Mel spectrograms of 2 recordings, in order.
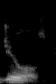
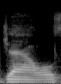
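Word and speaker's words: joules: I'm thinking about it the word for measurement of energy j-o-u-l-e-s is pronounced Jewels doc told me that two or three other people mentioned that I just wanna I didn't want to call it jowls and it'd be you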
